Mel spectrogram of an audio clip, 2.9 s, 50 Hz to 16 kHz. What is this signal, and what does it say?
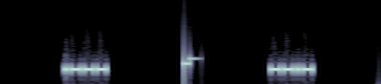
Morse code, heard as a keyed tone, about 50 wpm, 700 Hz. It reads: J Q
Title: Single Letters - Rapid-Fire 50wpm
